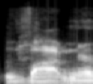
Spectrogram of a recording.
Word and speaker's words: Wagner: He's basically the head of this group, Wagner Group. It's spelled Wagner, but they pronounce it Wagner.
